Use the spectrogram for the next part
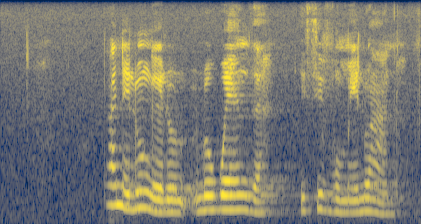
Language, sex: South Ndebele, female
